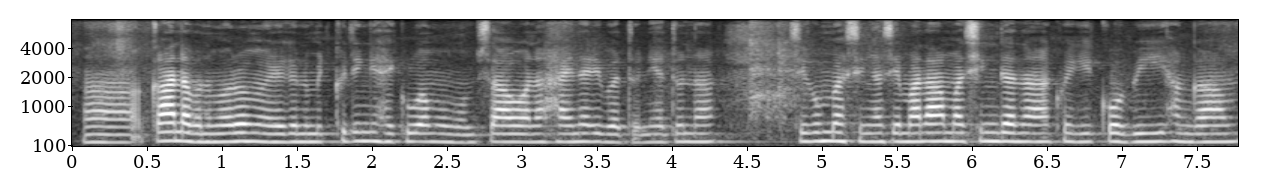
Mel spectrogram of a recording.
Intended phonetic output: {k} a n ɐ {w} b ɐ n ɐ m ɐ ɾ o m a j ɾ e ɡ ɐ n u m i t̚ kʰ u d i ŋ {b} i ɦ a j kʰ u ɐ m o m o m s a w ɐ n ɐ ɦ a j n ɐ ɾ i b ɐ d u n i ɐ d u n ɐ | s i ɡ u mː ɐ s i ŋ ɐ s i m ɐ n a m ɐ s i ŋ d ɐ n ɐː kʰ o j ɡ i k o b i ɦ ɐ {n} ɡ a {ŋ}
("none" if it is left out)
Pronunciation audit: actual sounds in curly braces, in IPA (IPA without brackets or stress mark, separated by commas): k, none, ɡ, ŋ, m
